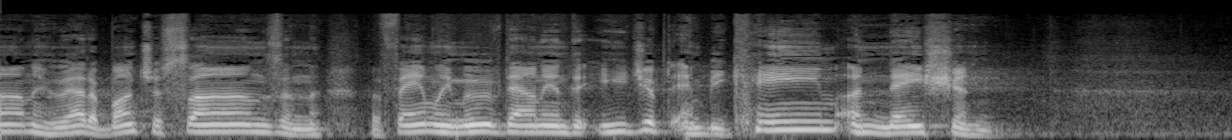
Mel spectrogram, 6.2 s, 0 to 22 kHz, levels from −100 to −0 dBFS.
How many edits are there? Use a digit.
0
